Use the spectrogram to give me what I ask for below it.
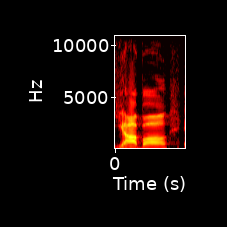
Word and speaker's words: Jabal: In Hebrew, they're pronounced Yabal and Yubal.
